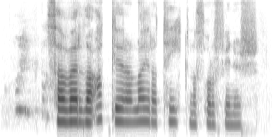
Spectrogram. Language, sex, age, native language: Icelandic, female, 12, Icelandic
